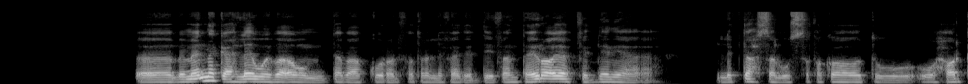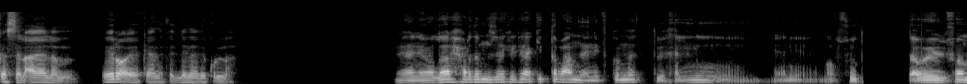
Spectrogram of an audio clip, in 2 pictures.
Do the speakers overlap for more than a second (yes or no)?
no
